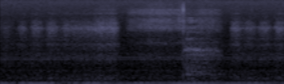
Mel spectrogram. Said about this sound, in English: Okay. Sniffing it. It smells tropical. It smells pineapple-y.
